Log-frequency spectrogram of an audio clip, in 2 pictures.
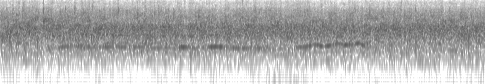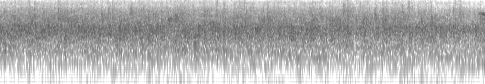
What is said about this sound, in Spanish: les vamos a dar un doble aplauso a quienes están acá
